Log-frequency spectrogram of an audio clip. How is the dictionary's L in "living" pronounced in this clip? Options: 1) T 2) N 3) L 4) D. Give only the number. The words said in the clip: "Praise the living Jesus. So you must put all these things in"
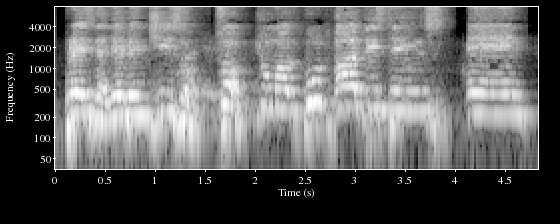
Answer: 2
